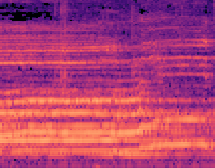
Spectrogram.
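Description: Unaccompanied voice singing a long, drawn-out melismatic note in the Thai (Tai) khắp folk style, its pitch stepping up about a second and a half in.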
